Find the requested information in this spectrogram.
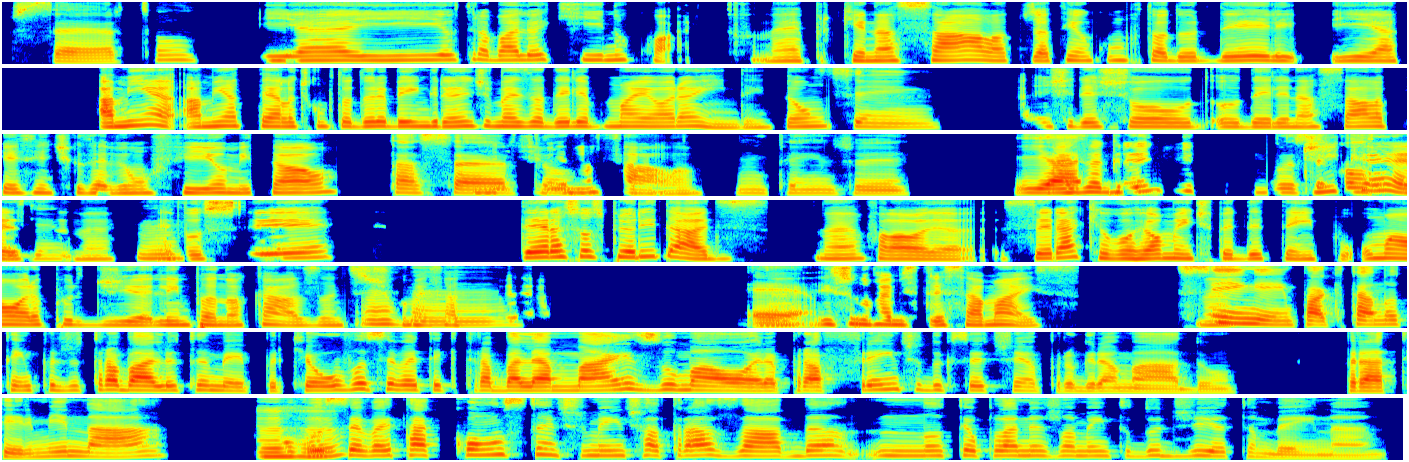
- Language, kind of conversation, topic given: Portuguese, podcast, Como você evita distrações domésticas quando precisa se concentrar em casa?
- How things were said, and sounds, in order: none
